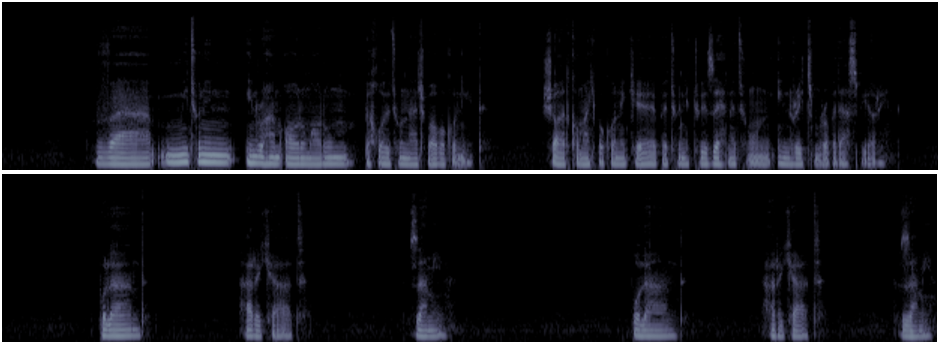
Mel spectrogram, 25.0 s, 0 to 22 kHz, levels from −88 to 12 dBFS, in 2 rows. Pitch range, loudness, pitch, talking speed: 100-110 Hz, -42 LUFS, 105 Hz, 70 wpm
